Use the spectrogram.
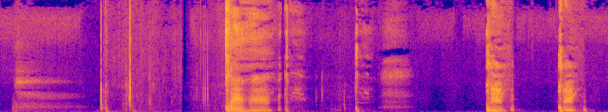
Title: this cough kept me awake last night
